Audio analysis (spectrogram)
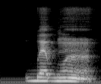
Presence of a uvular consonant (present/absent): absent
